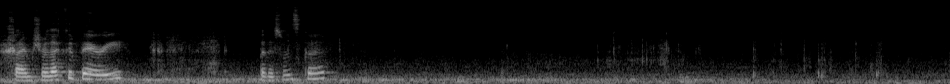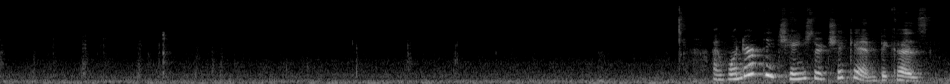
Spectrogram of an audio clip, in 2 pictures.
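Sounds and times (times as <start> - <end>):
low steady hum: 0.0 - 19.0
chewing crunches: 6.0 - 15.0.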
